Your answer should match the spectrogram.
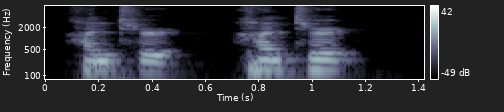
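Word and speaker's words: Hunter × Hunter: Yes, there is an X, but it's pronounced Hunter Hunter.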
